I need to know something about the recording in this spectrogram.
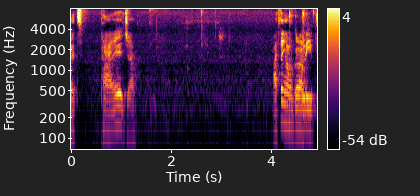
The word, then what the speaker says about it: paella: to say page paella the elves double L's you pronounce them as a j so don't call it paella call it paella I think I'm Gonna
